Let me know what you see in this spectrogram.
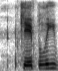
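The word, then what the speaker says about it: Ghibli: uh right so would you call gibli with a G ji with a J normally normally not however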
